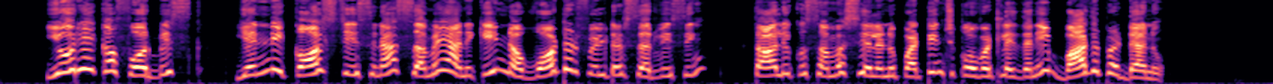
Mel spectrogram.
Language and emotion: Telugu, angry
